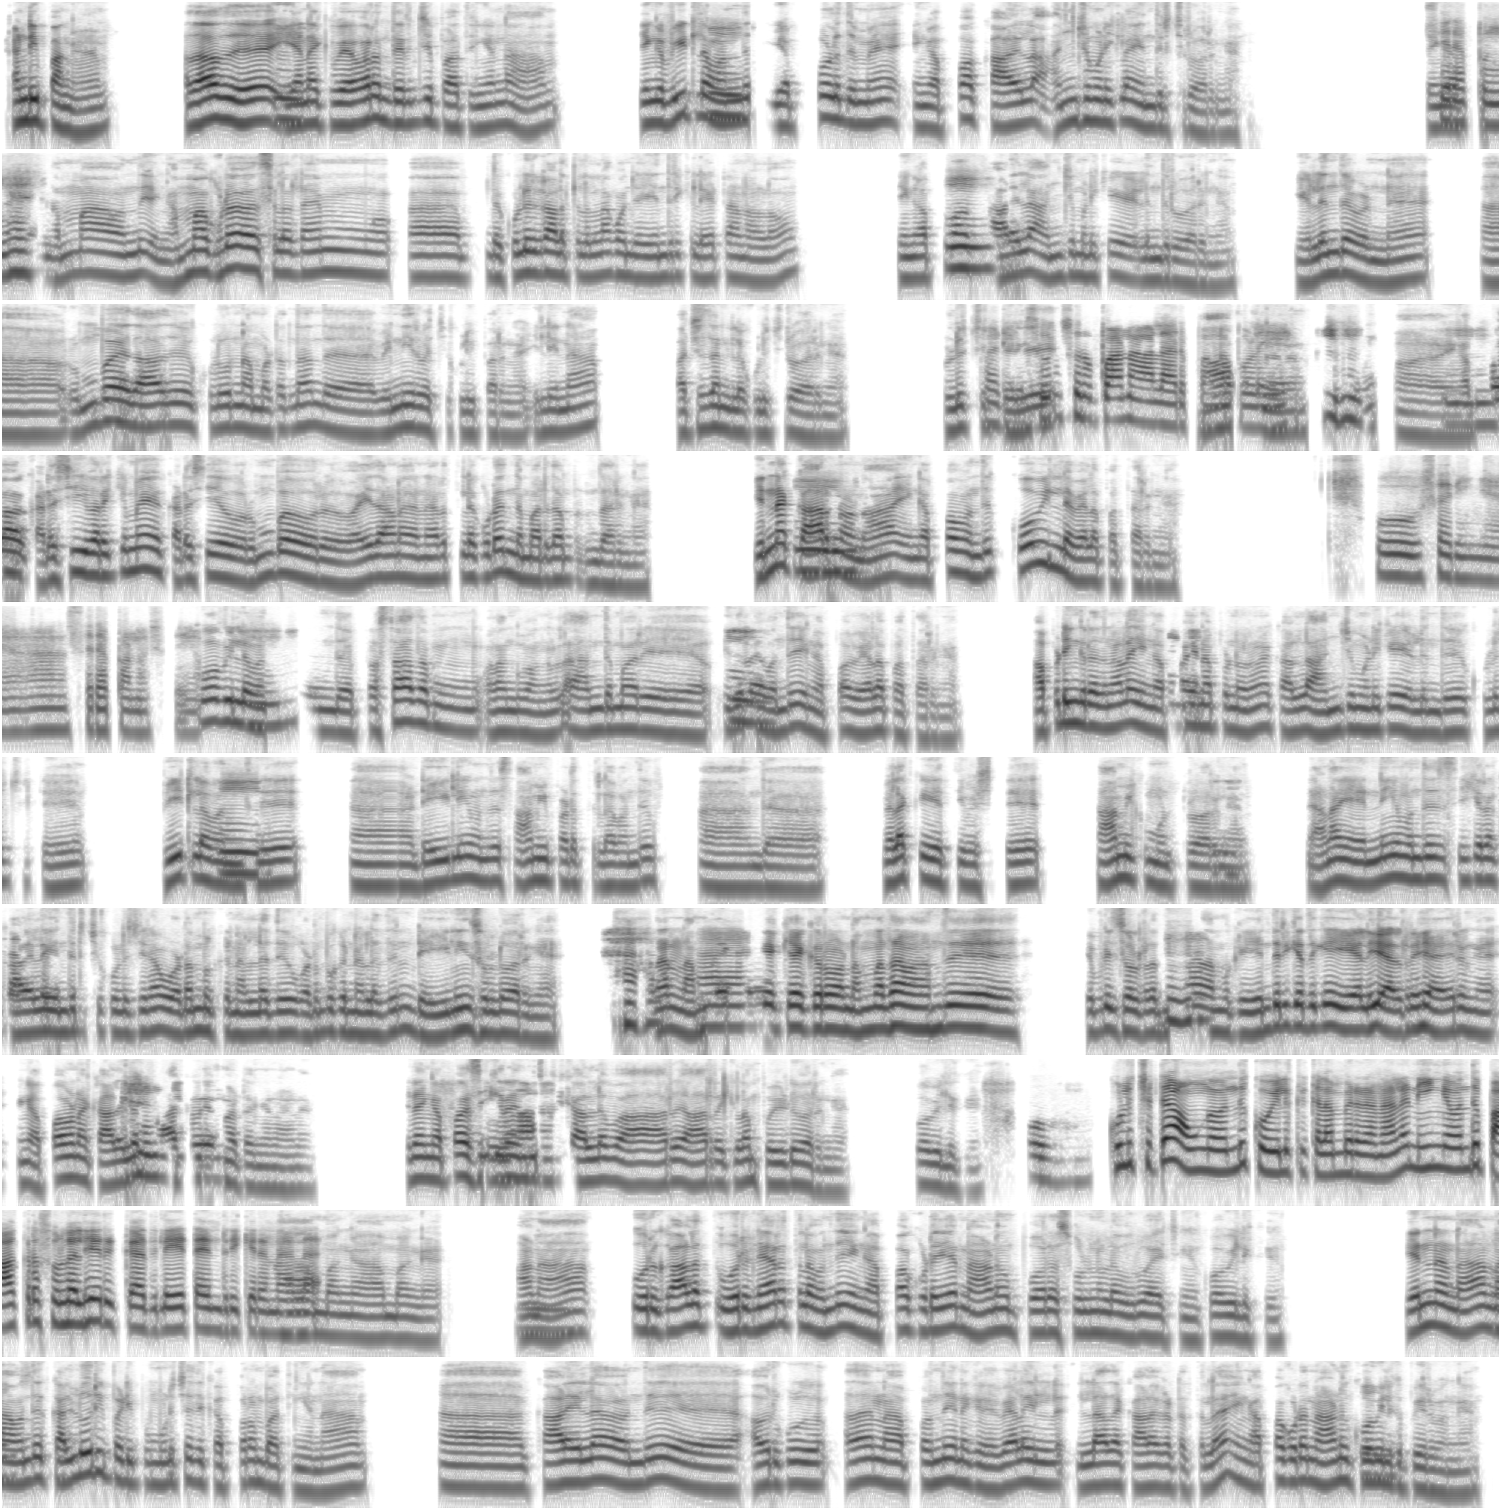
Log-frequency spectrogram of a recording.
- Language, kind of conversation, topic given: Tamil, podcast, உங்கள் வீட்டில் காலை வழிபாடு எப்படிச் நடைபெறுகிறது?
- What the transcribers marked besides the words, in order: unintelligible speech; laugh; "கண்டிப்பா" said as "கண்டிப்"; laughing while speaking: "ஆனா நம்ம எங்கங்க கேக்கிறோம்? நம்ம … ஏழு, ஏழறை ஆயிருங்க"; laugh; laughing while speaking: "பாக்குற சூழலே"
